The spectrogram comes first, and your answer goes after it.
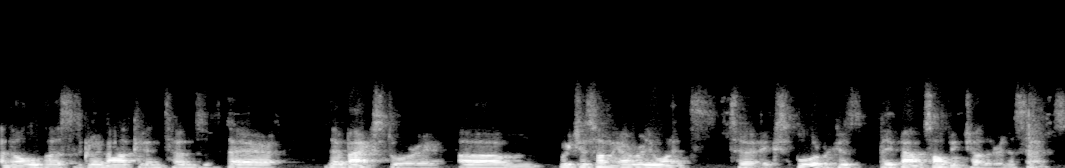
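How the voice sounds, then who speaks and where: A man speaks at a fairly quick pace and medium pitch, somewhat breathy, with monotone, flat intonation and big swings in loudness. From Scottish Highlands. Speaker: novelist. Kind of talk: podcast interview. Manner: hesitant, many fillers.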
